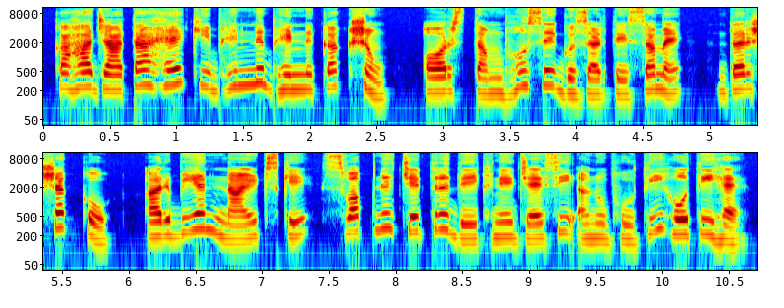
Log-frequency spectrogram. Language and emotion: Hindi, neutral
